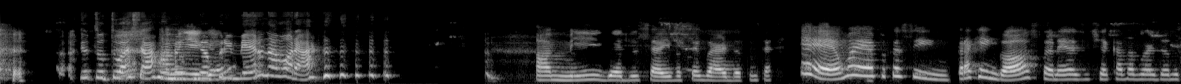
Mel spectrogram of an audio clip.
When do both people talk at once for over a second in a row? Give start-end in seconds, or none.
none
